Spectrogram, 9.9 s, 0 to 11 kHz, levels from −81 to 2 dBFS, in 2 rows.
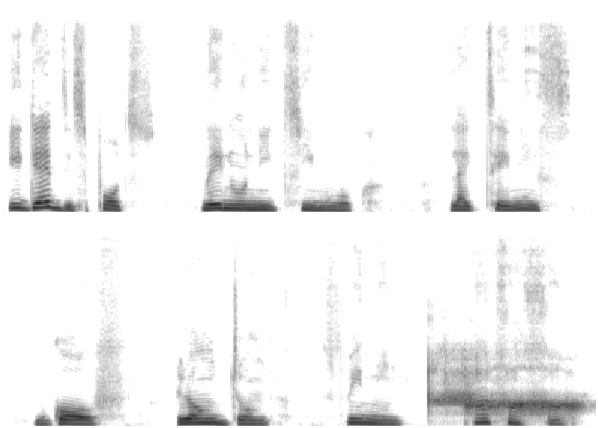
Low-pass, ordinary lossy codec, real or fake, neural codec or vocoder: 9.9 kHz; none; fake; codec, 24 kHz, 0.9 kbps, WavTokenizer, medium speech release version 1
